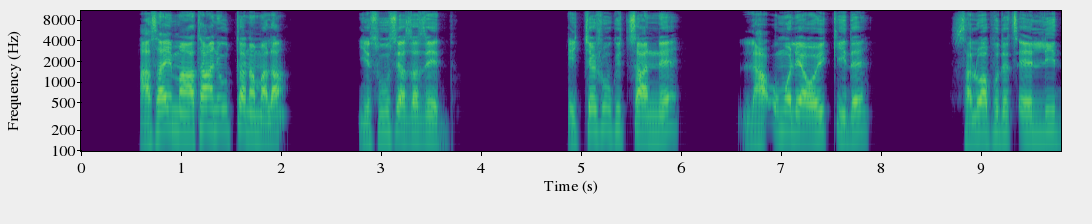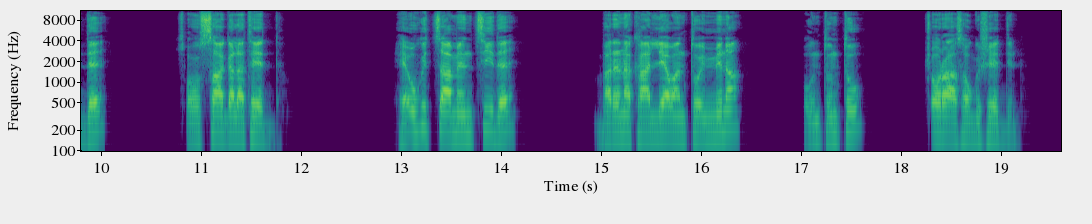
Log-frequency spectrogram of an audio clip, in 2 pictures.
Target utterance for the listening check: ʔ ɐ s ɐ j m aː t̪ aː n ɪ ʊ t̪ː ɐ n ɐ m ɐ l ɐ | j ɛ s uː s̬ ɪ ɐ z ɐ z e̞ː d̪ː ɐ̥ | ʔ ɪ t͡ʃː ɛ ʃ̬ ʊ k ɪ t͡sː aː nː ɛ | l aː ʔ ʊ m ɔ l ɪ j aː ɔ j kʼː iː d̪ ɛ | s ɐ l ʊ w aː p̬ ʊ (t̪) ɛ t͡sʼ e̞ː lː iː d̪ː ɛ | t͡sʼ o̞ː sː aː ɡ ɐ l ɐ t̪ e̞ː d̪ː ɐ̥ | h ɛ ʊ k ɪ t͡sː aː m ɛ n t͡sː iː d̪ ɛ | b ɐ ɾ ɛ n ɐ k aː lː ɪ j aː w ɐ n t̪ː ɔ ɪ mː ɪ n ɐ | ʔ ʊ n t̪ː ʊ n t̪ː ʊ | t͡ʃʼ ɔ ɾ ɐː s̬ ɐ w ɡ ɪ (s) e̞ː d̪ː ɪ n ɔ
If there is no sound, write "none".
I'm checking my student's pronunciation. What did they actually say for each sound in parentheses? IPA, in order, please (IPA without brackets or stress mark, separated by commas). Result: d̪, ʃ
